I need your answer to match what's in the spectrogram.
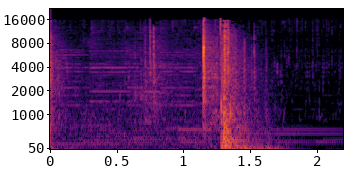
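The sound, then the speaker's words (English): A private restroom door swings shut with a single solid thunk, preceded by a brief click of the latch, then everything goes quiet with a faint lingering hum. “Now, if you just step through, you'll be able to relieve yourself in peace and privacy. Through this door here?”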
